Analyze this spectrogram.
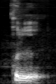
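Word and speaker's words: قُل: Jadi kalau huruf Qaf itu di tenggorokan kita bagian dalam, dia Q. Jadi jangan bacanya kul ya. Jadi kul a'udzu birabbil falaq ya.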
